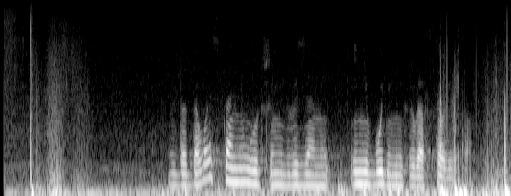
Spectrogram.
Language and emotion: Russian, neutral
